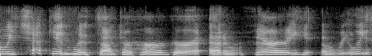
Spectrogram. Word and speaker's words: Hoerger: to in inform the community um so Dr Herer uh do you do you want me to call you Dr Herer do you want you can call me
